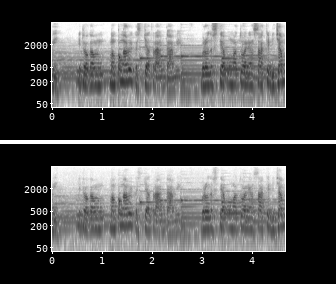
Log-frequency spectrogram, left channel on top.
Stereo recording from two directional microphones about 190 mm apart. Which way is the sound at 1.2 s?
10° left (ahead or behind).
